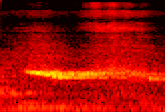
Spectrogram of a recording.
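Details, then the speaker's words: Teaching demonstration of an imitated inspiratory wheeze: a brief, breathy whistle drawn inward from a narrowed airway. Wheezes are usually expiratory and become inspiratory as well only when severe. "Entonces, eh digamos que como aquí es mucho más estrecho el diámetro, la cibilancia, por eso se llama así, porque parece un sinbar y para afuera,"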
